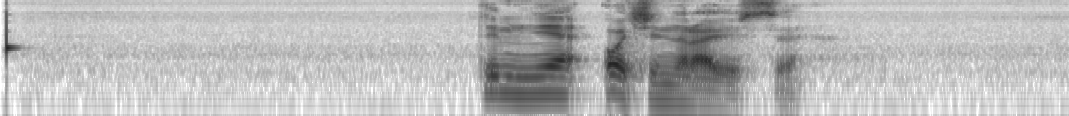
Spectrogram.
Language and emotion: Russian, positive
